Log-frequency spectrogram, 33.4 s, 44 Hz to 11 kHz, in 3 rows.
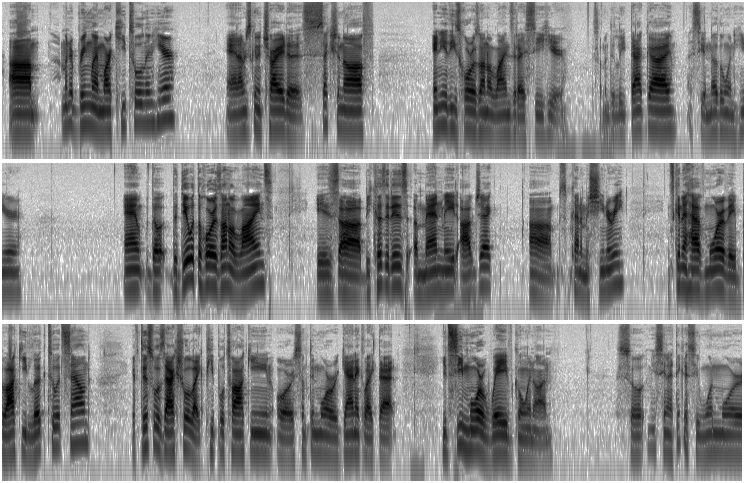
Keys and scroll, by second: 8.9 BackSpace, 18.0 BackSpace, 28.9 BackSpace.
